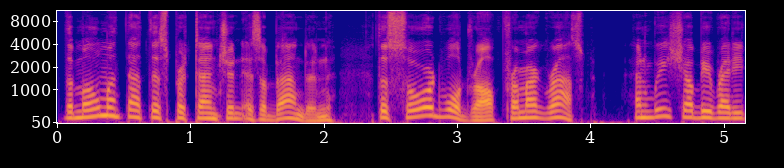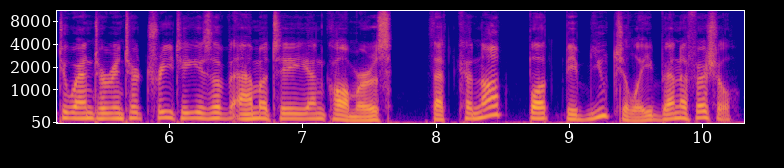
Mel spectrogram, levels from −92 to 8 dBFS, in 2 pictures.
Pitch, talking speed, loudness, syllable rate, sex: 160 Hz, 200 wpm, -19 LUFS, 5.8 syllables/s, male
